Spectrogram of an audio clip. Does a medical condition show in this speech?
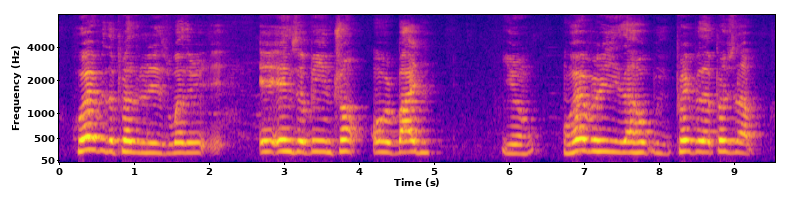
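Yes: cerebral palsy; declined offered surgery.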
